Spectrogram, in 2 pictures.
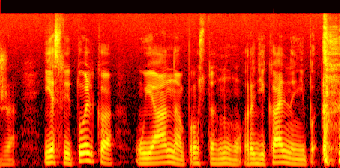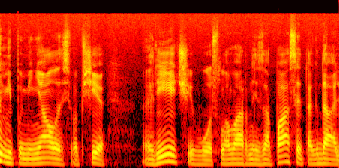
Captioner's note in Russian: кашляет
